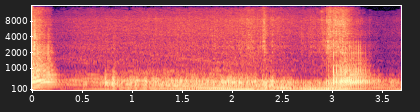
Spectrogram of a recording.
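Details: Alfa GTV 3.0 V6 first started in 18 months after refitting Wizard stainless downpipes and a Cybox stainless cat-back with no cat and largest silencer deleted. Slightly warmed. Deep, loud revs rise and settle back twice, smooth with no knocks or misses: healthy revving.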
